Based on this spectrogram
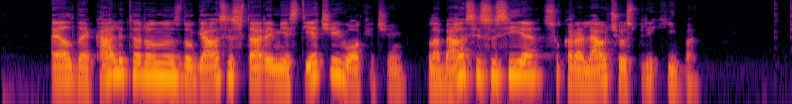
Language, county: Lithuanian, Vilnius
